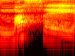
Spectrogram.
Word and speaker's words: Marseille: It's pronounced as Marseille according to Google.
